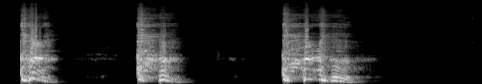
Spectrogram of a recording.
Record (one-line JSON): {"cough_length": "4.8 s", "cough_amplitude": 31147, "cough_signal_mean_std_ratio": 0.44, "survey_phase": "alpha (2021-03-01 to 2021-08-12)", "age": "65+", "gender": "Male", "wearing_mask": "No", "symptom_none": true, "smoker_status": "Ex-smoker", "respiratory_condition_asthma": false, "respiratory_condition_other": false, "recruitment_source": "REACT", "submission_delay": "2 days", "covid_test_result": "Negative", "covid_test_method": "RT-qPCR"}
